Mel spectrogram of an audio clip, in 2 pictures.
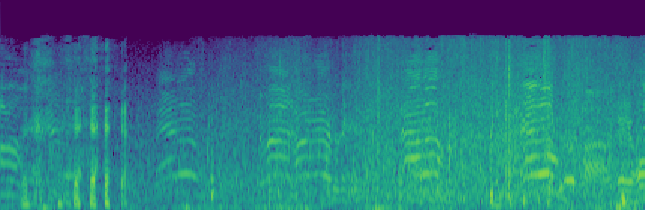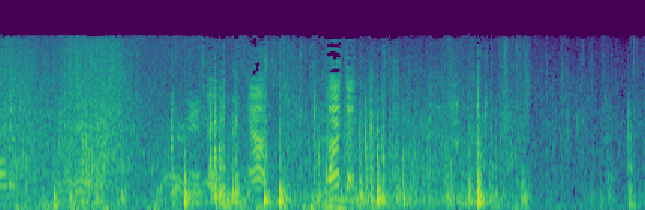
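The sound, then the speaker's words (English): A wooden rowboat carrying historical reenactors approaches on the Missouri River in the Missouri Breaks, oars splashing and knocking steadily and growing louder, while several voices call and chatter from the boat over light wind. “These are the reenactors coming in.”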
